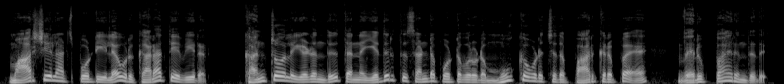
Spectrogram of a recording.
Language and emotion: Tamil, disgusted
